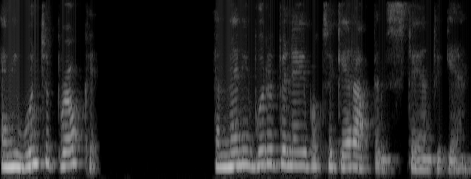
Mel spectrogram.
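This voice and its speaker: Fairly quick, somewhat breathy speech from a woman with a fairly high pitch, an American accent and ordinary pitch variation. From United States. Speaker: trauma psychologist. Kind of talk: lecture.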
